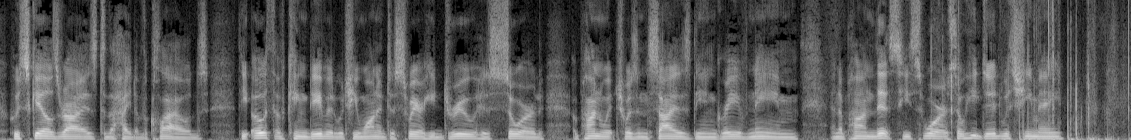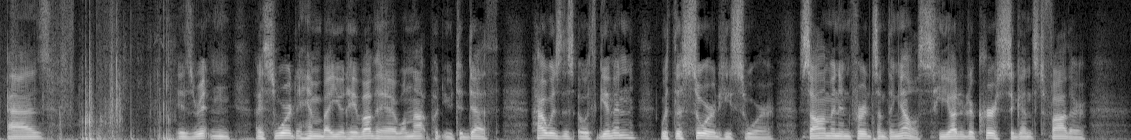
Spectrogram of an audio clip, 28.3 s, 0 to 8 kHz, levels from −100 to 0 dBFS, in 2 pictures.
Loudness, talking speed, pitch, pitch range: -24 LUFS, 160 wpm, 110 Hz, 100-120 Hz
